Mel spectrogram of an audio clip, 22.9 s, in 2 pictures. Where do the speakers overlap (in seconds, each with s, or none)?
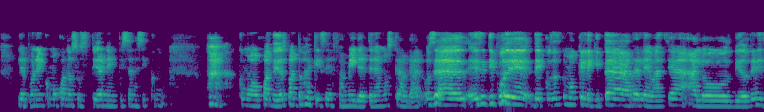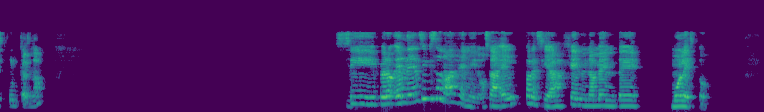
none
